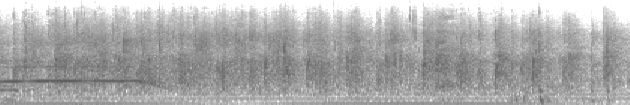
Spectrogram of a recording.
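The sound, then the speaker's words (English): A church audience breaks into sustained, dense applause for a couple, many hands clapping at once in a full wash that stays steady and loud for several seconds, with a faint electronic tone at the start. “Bless them with a big hand clap.”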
